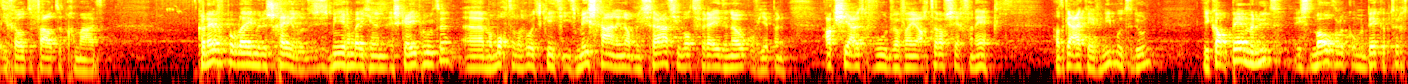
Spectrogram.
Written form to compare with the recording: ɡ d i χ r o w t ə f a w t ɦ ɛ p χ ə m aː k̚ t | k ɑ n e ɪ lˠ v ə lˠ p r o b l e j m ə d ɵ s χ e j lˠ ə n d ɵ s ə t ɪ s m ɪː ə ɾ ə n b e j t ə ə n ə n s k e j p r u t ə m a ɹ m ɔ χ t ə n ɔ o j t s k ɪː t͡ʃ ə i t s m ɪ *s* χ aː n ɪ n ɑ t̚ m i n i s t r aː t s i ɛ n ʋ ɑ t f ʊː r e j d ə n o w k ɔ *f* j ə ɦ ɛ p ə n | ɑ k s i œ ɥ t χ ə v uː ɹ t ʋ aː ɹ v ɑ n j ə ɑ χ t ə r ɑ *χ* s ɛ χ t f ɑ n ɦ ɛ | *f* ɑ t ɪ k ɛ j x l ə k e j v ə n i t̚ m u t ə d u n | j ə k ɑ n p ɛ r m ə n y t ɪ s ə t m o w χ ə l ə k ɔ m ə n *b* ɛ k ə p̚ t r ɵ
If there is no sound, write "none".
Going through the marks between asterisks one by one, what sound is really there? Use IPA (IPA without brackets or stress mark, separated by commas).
s, f, f, h, b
